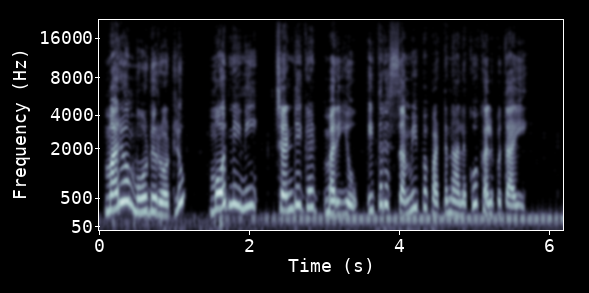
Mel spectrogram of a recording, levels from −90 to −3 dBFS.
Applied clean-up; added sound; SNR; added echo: classical method spectral subtraction.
